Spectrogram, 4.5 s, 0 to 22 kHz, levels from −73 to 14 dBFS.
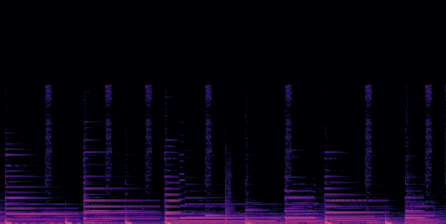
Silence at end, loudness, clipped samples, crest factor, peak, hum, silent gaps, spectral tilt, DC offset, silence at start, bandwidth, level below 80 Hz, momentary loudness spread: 0 s; -32 LUFS; under 0.1%; 18 dB; -14 dBFS; none; none; -7 dB/octave; under 0.1%; 0 s; 14 kHz; -50 dBFS; 4 LU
